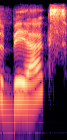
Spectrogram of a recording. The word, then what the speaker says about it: Béax: d'ailleurs que voilà, on prononce BAX, mais ça s'écrit Ah, bien.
